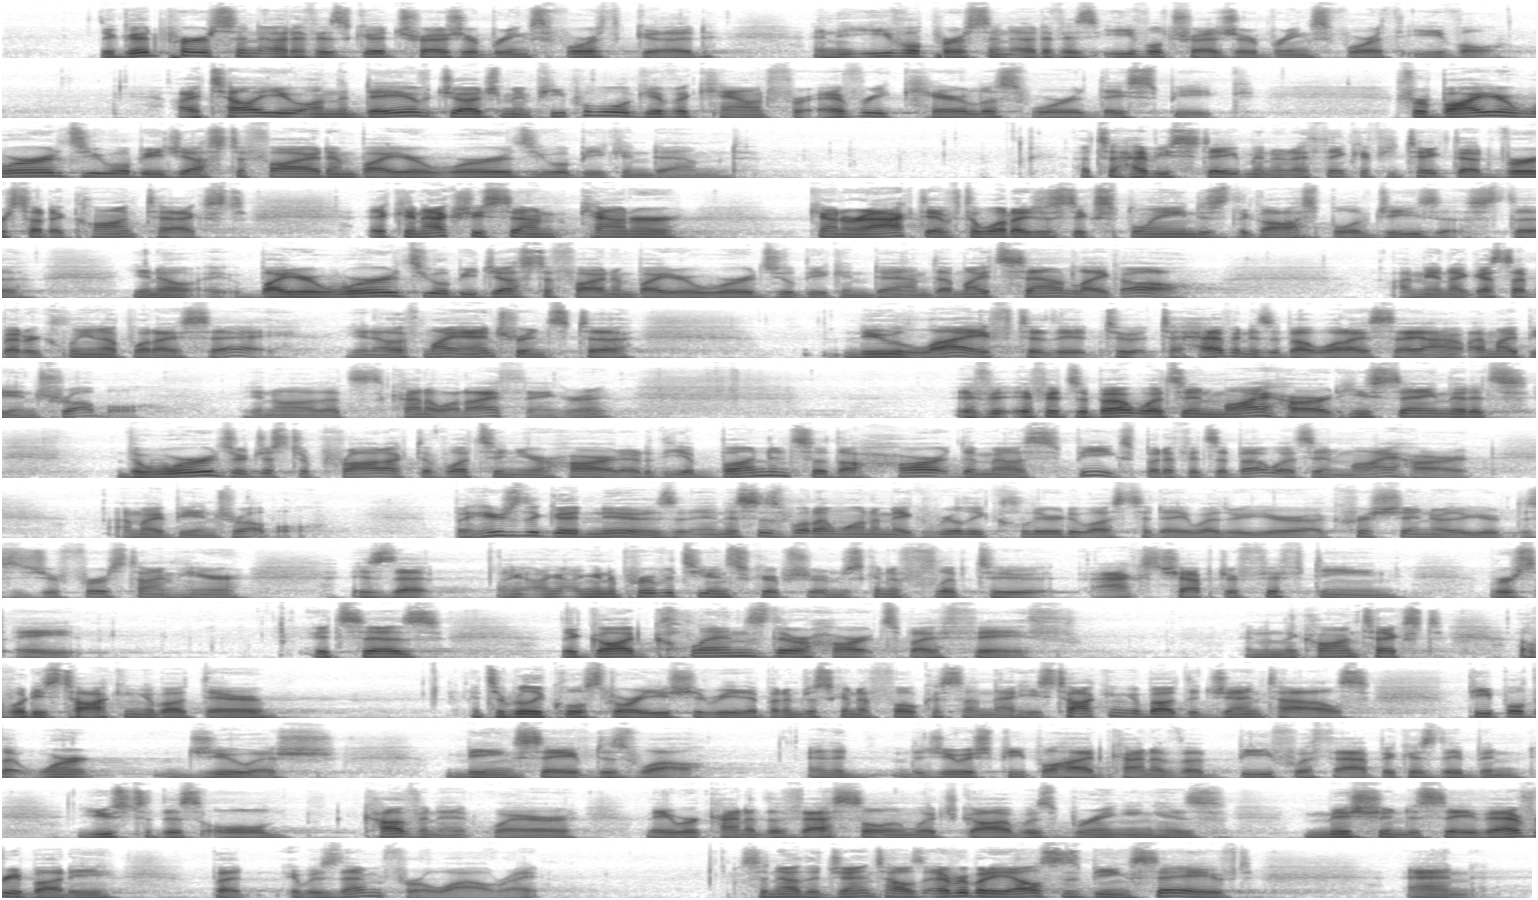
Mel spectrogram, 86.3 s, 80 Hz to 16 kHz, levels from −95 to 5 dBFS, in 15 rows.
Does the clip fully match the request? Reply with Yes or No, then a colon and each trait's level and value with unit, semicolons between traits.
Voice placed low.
Yes: low, 130 Hz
